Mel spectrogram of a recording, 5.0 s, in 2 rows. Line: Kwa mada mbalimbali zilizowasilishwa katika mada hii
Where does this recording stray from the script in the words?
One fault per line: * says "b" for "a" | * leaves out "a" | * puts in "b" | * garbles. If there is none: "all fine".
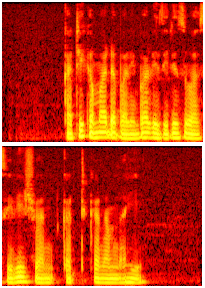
* says "Katika" for "Kwa"
* says "namna" for "mada"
